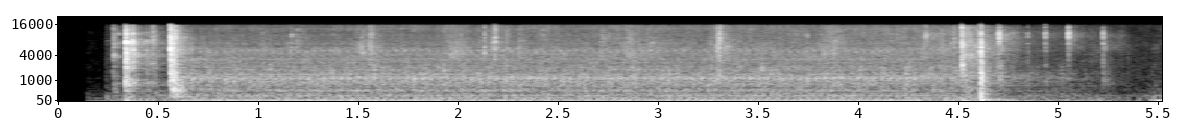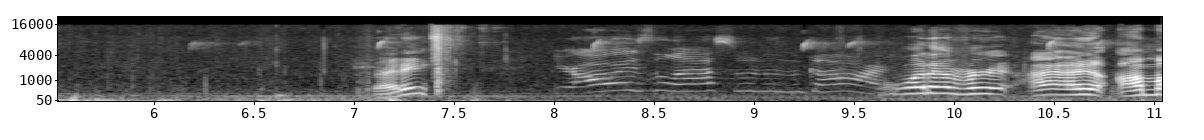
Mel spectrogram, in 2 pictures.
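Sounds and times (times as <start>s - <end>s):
car engine running: 0.6s - 5.4s.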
